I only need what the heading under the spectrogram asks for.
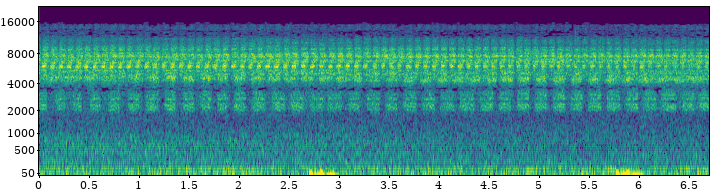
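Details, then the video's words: Cicadas singing in a lavender field: a dense, continuous high buzzing with a fast pulsing rhythm, steady in loudness throughout, over a faint low rumble. "chant de CIGALES au cœur d'un champ de lavande"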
